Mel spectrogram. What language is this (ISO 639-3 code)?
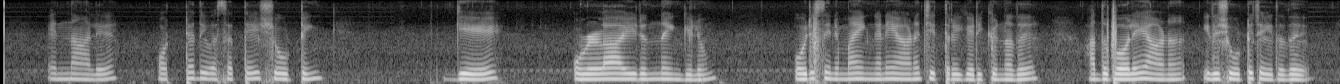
mal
